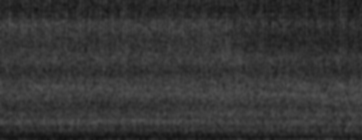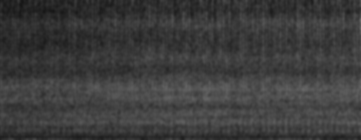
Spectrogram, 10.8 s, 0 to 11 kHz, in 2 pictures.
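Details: BMW E46 318i, N46B20A petrol four-cylinder, idling, heard near the intake: light, steady tick about three a second. The crankcase ventilation (CCV) valve is suspected. It also has high oil consumption and blue exhaust smoke at idle; the tick is not noticeable when driving.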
